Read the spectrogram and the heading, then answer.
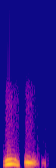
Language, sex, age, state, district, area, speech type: Urdu, male, 45-60, Uttar Pradesh, Aligarh, rural, conversation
